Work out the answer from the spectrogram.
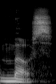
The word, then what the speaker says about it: Mose: I was driving to Indiana this weekend and Allie Mose, I believe it looks like Moose, but you pronounce it Mose.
